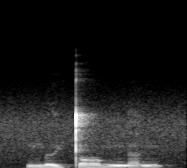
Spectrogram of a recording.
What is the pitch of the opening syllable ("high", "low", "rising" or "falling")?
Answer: rising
